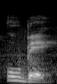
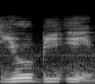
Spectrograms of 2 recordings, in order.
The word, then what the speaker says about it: ube: It's called ube in our country. It's ube, but it's pronounced as ube.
